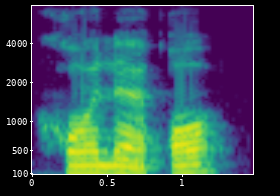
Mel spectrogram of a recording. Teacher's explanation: खौ और क़ाफ ये दो हर्फ हरूफ मुस्तआलिया में से हैं। इन दोनों हर्फों को पुर यानी मोटा करके पढ़ना ज़रूरी है। तो खौ क़ाफ को मोटा करके पढ़ेंगे।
